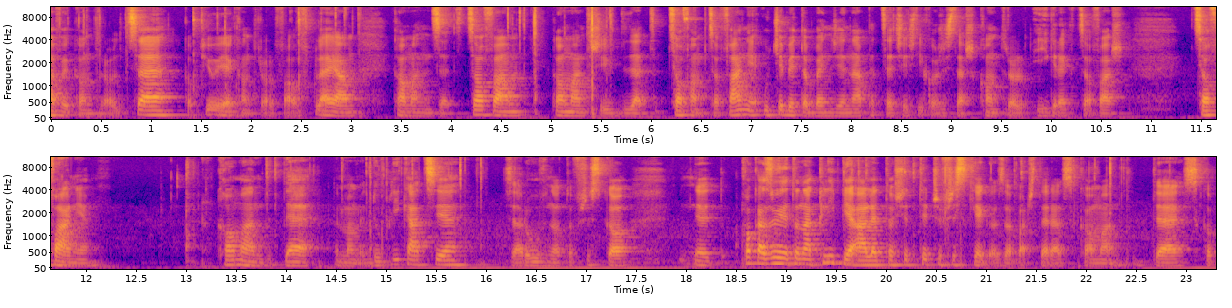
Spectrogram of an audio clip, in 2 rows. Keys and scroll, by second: 0.3 super+c, 1.7 super+v, 2.9 super+z, 5.4 shift+super+z, 14.8 super+d, 15.7 super+z, 20.6 super+f, 22.2 super+d.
